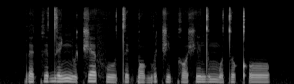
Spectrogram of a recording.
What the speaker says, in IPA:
ɾɛ˨ kɪ˨˦de˨˦ ɲu˨ t͡ʃɛ˦ fuː˨ te˨k͡pɔ˨ɡʷi˦ t͡ʃi˨kɔ˨ʃĩ˦dʊ˦ mo˨to˦kʼoː˦

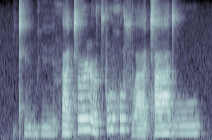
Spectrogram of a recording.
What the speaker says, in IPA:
cʰi˨bʱiː˨θa˧ cʰə˞˦ ɭə˞˧t͡sʼu˦χʷɪ˦ sʷaː˨cʰaː˦duː˦

